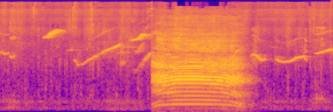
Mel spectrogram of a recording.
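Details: Tame fat cow, part of a herd being herded in the afternoon, calling the female with a single loud moo about a second long, steady and resonant, while small birds twitter and chirp before and after.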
